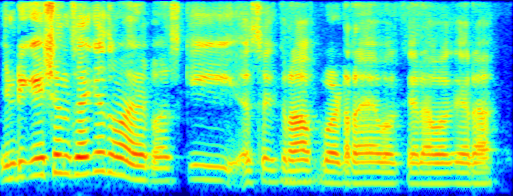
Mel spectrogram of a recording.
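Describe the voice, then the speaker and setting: A man reacts to a video in a relaxed, casual way, firing off skeptical questions. His voice sits a bit high but sounds mellow and dark, with frequent fillers and self-corrections. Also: a little fast, gravelly.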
